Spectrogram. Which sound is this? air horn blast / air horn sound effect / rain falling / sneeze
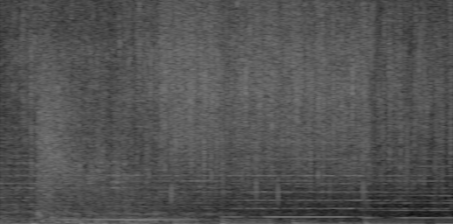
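rain falling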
